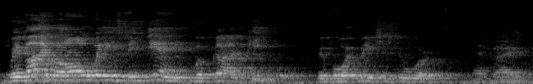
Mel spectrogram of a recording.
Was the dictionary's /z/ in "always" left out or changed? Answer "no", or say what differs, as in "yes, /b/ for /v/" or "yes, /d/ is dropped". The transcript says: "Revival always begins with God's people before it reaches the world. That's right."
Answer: no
